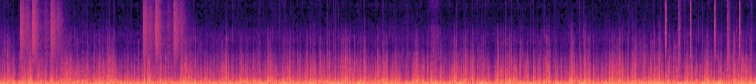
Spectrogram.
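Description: Wind rushing hard over a bike-mounted action camera's microphone as the road bike rides at speed, with brief hissing gusts in the first few seconds.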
